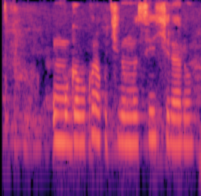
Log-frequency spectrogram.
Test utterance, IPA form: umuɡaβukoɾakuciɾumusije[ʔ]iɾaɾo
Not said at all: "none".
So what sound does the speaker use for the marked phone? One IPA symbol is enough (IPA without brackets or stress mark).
c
